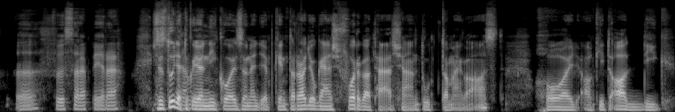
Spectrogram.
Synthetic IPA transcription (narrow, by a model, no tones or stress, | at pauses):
føːsɛɾɛpḛːɾɛ | eʃɛst̪uɟːaːt̪okhojɒniko̞lzonɛɟḛːpkeːnt̪ɒɾɒɟo̞ɡaːʃfo̞rɡɒt̪ʰa̰ːʃa̰ːnt̪ut̪ːɒmʔɛ̰ɡɒ̰st̪ | ho̞ɟɒkit̪ʰɒd̪ːiɡ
